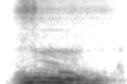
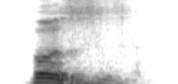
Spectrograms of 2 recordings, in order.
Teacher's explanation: And to make that sound, our mouth shape is the same as last time for the s sound, but this time we send the air from our chest into our voice box. So it becomes a voiced sound.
